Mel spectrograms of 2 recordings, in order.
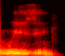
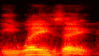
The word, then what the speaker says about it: Iweze: What about you, Weezy? Weezy? Professor Rob, it's pronounced Iweze. Iweze.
